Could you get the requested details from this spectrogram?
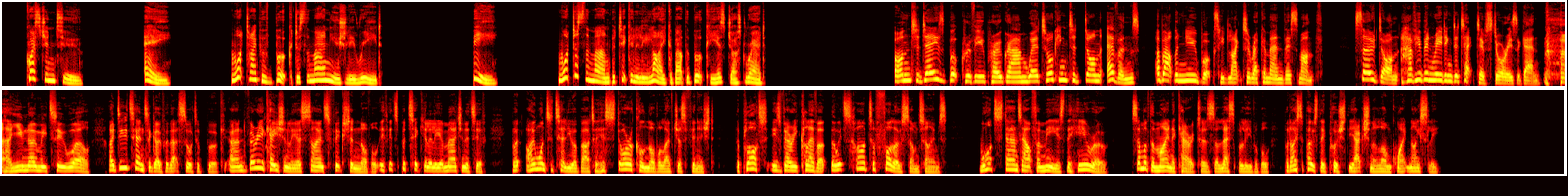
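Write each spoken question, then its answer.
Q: What type of book does the man usually read?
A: detective stories

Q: What does the man particularly like about the book he has just read?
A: the hero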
